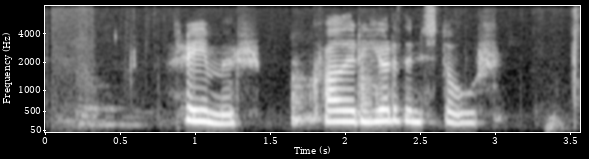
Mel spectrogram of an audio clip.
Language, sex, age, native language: Icelandic, female, 18-19, Icelandic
